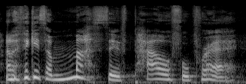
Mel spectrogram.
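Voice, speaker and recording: A woman's voice: fairly high pitch, expressive, normal speed, husky. A woman preaching a sermon, telling stories in an earnest, heartfelt way.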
